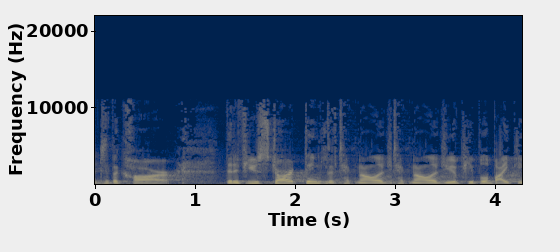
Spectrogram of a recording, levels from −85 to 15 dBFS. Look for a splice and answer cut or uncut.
cut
